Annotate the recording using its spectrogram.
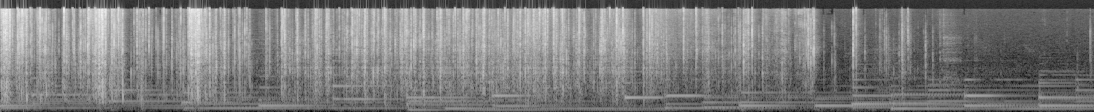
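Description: A clear plastic packaging bag crinkling and rustling as it is handled and opened, dense crackles that thin out near the end. Background music of slow held notes plays throughout.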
